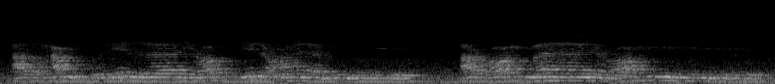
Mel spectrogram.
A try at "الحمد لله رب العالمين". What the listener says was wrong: Cuma satu ya, untuk catatan dari Ana, jangan ketika membaca itu diputus atau saktah ya. Langsung masuk ke alhamdu. Coba alhamdu. Nah, nggak usah berhenti di situ, nggak Nah, alhamdu. Nah, langsung masuk alhamdu.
